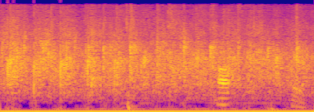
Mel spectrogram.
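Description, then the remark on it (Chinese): A crowd applauds steadily for a few seconds on Mother's Day, clapping for the mothers standing up to show gratitude; many hands clapping in a dense, even wash of sound that stays fairly loud throughout, with faint voices mixed in. “咱做囝儿吼，甲妈妈拍脯啊，表示咱的感恩吼。”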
